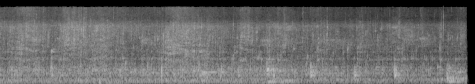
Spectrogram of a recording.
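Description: Diced potatoes in a wet masala gravy sizzling as they fry in oil in a metal pot, stirred with a wooden spoon that knocks lightly against the pot a few times.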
